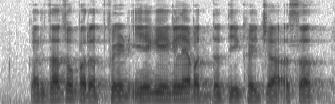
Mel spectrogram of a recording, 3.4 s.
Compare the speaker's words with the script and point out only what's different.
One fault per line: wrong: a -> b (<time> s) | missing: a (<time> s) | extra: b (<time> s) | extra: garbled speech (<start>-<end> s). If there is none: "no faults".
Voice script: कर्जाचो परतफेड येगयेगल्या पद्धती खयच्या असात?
no faults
